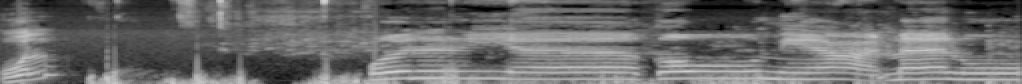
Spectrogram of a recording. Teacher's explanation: diantar bunyi ainnya ke mim ya, jangan putus ya, agak ngalir dia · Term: ain sukun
